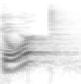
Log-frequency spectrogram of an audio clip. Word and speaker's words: Dordt: And this met in a little small town called Dort in the Netherlands there, D-O-R-D-T or something, spelled like a Dutch word, like you can imagine.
